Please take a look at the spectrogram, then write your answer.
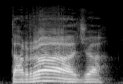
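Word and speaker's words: دراجة: 다라자. 다라자. 이것도 원래 다라자 툰이 돼야 되는데 이것도 툰 여성명사 타마로부터 붙거든요. 툰 뺐습니다. 발음 편하게 하려고.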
